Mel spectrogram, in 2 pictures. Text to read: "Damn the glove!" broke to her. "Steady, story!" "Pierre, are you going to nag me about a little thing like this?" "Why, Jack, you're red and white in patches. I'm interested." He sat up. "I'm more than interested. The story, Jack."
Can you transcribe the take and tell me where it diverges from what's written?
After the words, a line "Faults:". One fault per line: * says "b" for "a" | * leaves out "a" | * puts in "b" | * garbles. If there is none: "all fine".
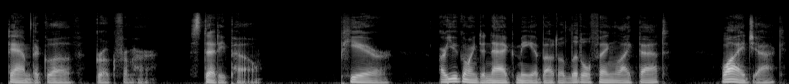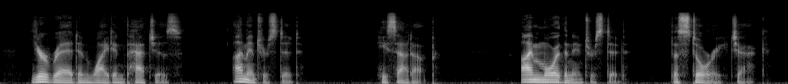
"Damn the glove!" broke from her. "Steady, pal!" "Pierre, are you going to nag me about a little thing like that?" "Why, Jack, you're red and white in patches. I'm interested." He sat up. "I'm more than interested. The story, Jack."
Faults:
* says "from" for "to"
* says "pal" for "story"
* says "that" for "this"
